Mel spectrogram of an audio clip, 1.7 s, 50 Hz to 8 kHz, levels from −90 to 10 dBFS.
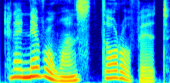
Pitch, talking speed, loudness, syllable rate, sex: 210 Hz, 245 wpm, -15 LUFS, 5.2 syllables/s, female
